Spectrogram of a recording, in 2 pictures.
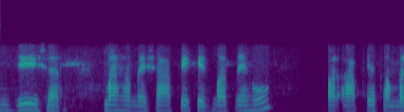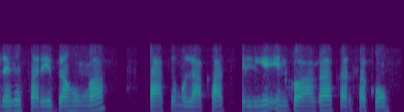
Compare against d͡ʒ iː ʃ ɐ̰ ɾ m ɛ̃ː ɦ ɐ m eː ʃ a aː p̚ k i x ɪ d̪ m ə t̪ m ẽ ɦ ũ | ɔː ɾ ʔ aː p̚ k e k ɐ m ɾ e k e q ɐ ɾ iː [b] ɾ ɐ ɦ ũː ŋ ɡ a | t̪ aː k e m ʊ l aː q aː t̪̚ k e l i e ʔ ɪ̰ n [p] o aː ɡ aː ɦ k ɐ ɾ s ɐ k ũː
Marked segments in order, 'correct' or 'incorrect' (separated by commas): correct, incorrect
